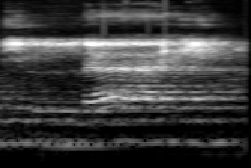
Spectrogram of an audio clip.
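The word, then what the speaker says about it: بِاللّٰهِ: Jadi ketika huruf yang dia kasroh maka ya iya aja, jangan berubah jadi A'udzu billah. Jangan billah. Ada yang sebagian yang bacanya seperti A'udzu billah misalnya gitu ya. Jadi dia billahi. harusnya billahi.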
